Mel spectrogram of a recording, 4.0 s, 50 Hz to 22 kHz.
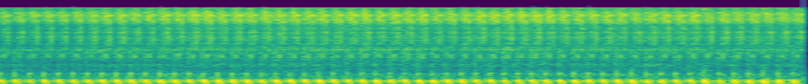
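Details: GY6 scooter engine (150cc with 61mm big-bore kit, A9 cam, free-flow exhaust) on a 24mm PD24J carb jetted 35 pilot/108 main. Warm, steady 1800 rpm idle at about 14.7 AFR. Even quick putter, no misses or surging: normal idle.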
